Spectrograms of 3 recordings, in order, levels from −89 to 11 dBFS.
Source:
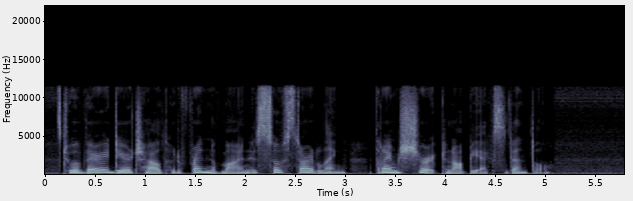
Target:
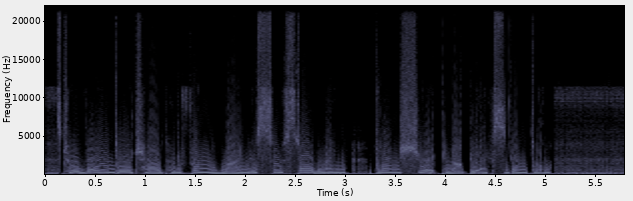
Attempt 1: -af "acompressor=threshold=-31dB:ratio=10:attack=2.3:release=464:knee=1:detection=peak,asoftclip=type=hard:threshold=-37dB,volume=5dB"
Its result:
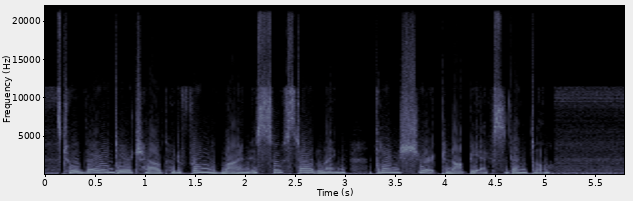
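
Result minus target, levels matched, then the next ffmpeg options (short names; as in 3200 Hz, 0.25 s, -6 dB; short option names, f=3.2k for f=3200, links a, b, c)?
hard clip: distortion -6 dB
-af "acompressor=threshold=-31dB:ratio=10:attack=2.3:release=464:knee=1:detection=peak,asoftclip=type=hard:threshold=-46.5dB,volume=5dB"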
